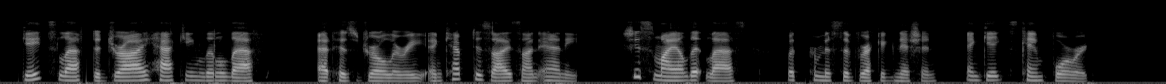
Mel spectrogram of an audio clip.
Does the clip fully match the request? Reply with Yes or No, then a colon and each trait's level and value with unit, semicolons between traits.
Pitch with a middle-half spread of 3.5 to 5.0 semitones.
No: average, 2.9 semitones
